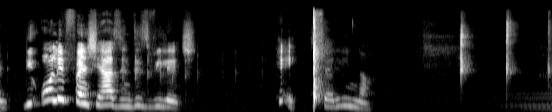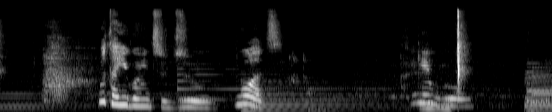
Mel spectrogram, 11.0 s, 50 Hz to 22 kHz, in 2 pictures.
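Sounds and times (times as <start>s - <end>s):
film soundtrack music: 4.9s - 10.2s.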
